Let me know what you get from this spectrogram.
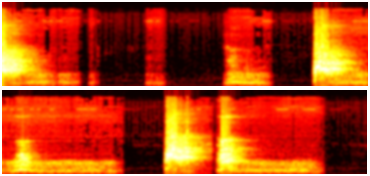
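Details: Barking Shih Tzu mixing sharp high barks with low, rough growl-like sounds, in irregular bursts with short silent gaps between them.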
